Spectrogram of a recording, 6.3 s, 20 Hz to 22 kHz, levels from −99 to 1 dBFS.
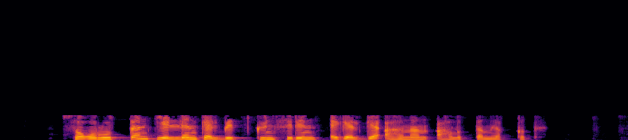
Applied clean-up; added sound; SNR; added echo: none; none; none; none.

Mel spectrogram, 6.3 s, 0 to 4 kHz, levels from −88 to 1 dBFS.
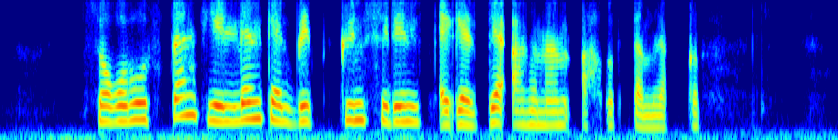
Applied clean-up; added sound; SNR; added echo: neural diffusion model UNIVERSE++.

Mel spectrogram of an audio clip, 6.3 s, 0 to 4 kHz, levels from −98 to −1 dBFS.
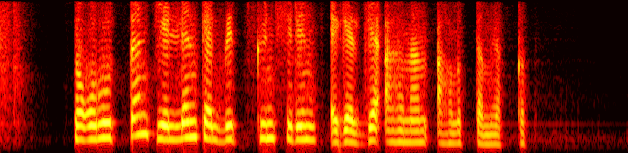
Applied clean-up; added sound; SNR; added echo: neural mask model RNNoise.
